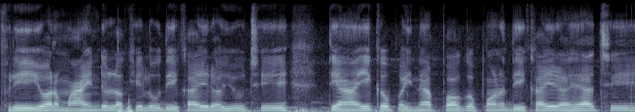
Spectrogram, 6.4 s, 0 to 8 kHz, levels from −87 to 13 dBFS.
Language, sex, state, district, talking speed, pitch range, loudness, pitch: Gujarati, male, Gujarat, Gandhinagar, 140 wpm, 135-145 Hz, -15 LUFS, 145 Hz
